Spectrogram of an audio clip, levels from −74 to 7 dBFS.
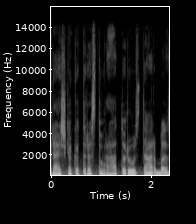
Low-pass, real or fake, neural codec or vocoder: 14.4 kHz; real; none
